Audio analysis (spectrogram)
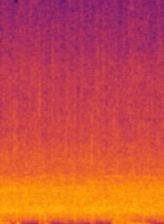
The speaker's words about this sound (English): Everybody, applause.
